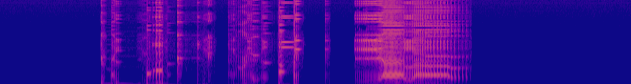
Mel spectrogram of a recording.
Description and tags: A short sample from a speak and spell toy that I've circuit bent, recorded into my computer via the headphone output of the toy.
toy, bent, circuit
